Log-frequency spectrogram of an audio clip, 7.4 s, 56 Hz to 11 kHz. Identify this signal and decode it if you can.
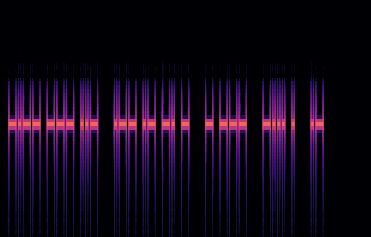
Morse code, heard as a keyed tone, about 25 wpm, 700 Hz. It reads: YOU WANT TO BE A
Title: Sets of 5 Words Encore2 25wpm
